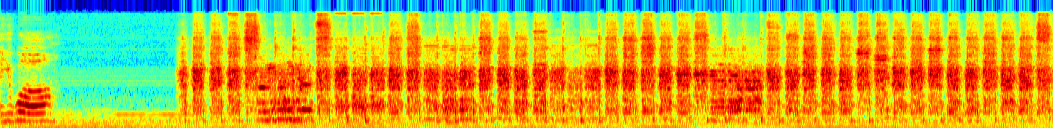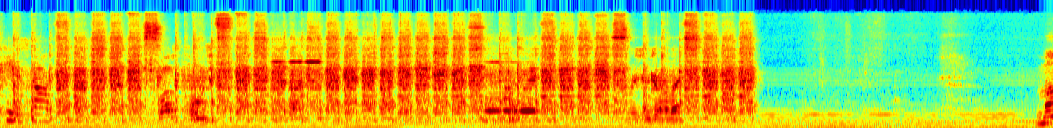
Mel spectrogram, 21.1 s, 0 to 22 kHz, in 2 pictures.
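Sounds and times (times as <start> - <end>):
choppy radio static: 1.7 - 18.4
snatches of radio broadcast: 1.8 - 18.2.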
